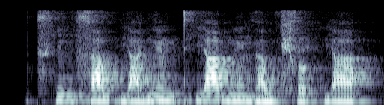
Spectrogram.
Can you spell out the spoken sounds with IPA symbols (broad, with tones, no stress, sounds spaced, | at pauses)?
t͡sʰ ĩ˧ ŋ s a˧ w p j a˨˩ ɡ ẽ˥˧ m t̪ʰ j a˦ b ẽ˧ ɡ a˨˩ w t͡ɕʰ o˨ ʔ p j a˦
